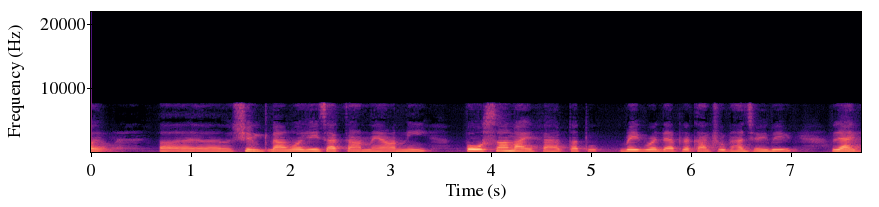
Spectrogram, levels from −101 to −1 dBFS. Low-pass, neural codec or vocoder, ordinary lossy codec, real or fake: none; codec, 16 kHz, 0.5 kbps, FunCodec, trained on LibriTTS, 25 frames a second; none; fake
